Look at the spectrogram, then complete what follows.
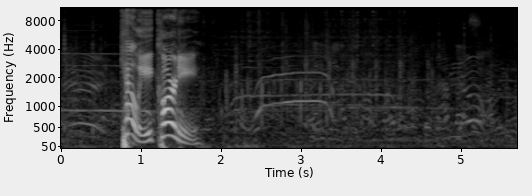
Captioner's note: audience applauding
